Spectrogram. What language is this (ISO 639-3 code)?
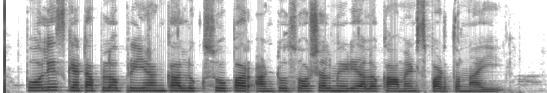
tel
